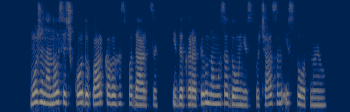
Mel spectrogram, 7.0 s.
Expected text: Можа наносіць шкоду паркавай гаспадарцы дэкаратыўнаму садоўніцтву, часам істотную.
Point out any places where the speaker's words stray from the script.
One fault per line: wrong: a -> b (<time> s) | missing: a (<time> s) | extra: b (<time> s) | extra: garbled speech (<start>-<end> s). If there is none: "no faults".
extra: і (3.2 s)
